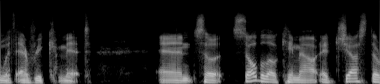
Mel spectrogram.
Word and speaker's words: Sobelow: a little background on my personal experience was so below so it's spelled sob e ello W in case someone's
